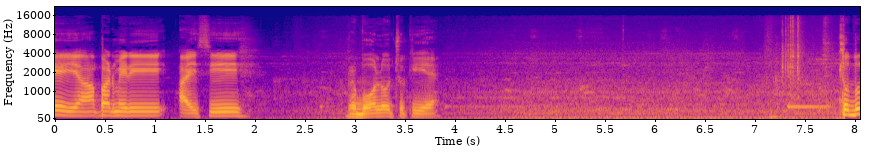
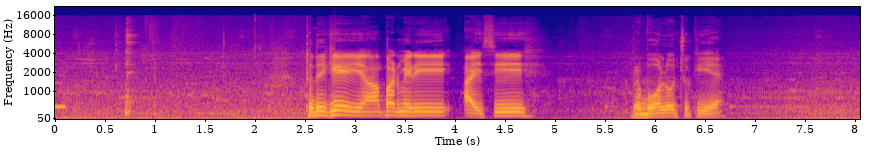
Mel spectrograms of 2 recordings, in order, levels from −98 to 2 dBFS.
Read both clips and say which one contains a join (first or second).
first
